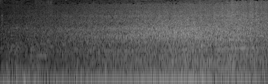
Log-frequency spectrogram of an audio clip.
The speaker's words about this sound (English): As the last residents of Migron leave, moving trucks arrive.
